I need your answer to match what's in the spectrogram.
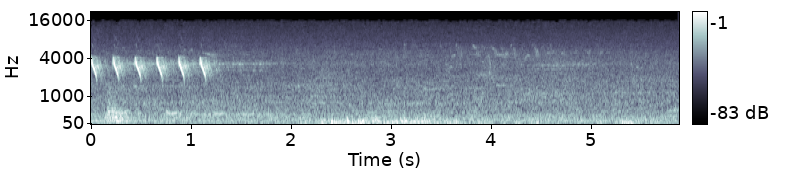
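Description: A common tailorbird gives a quick burst of five or six loud, sharp, high notes in about a second, then falls silent over low background rumble.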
